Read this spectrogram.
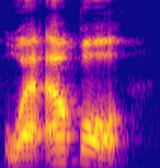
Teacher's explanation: the قاف قلقلة and heavy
